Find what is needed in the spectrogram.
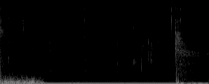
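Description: Faint keystrokes on a computer keyboard as a short word is typed, over a steady low hiss.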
